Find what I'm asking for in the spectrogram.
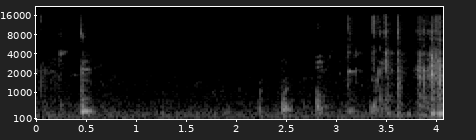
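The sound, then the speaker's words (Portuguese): A person takes a quick sip of water: faint mouth clicks, a pause, then a small cluster of soft wet swallowing sounds near the end. “desculpa, gente, deixa eu beber uma aguinha rapidinho.”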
